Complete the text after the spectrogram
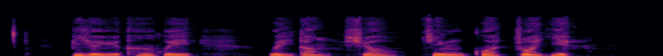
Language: Chinese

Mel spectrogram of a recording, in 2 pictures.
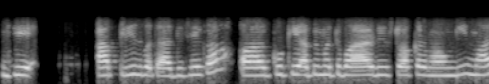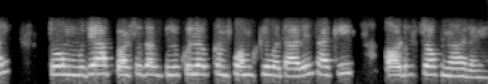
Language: Urdu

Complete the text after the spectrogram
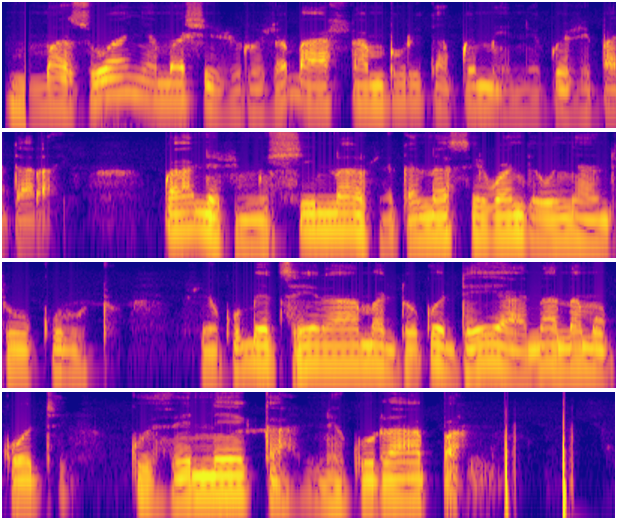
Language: Ndau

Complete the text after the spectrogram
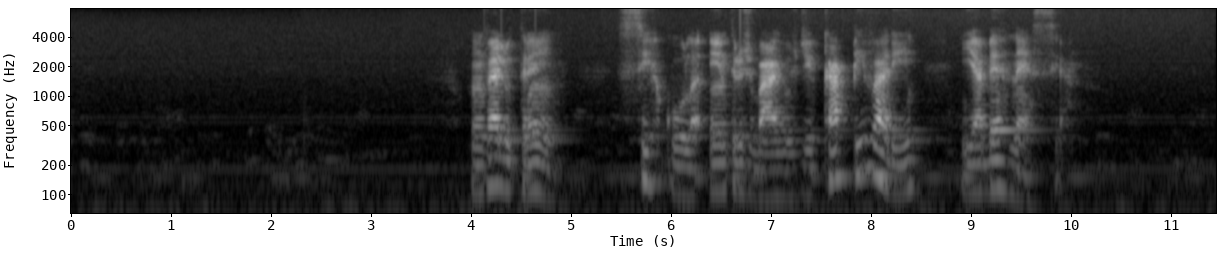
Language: Portuguese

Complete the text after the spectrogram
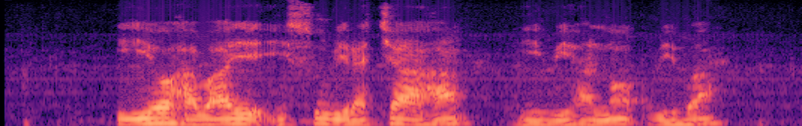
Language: Kinyarwanda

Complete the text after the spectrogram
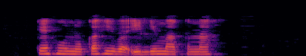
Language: Yaqui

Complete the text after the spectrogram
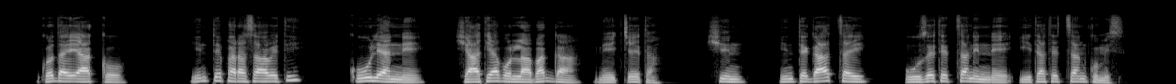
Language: Gofa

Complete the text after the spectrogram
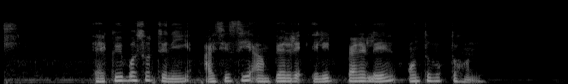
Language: Bangla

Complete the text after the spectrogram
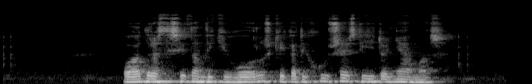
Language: Greek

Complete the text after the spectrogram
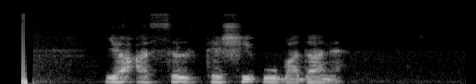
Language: Kurdish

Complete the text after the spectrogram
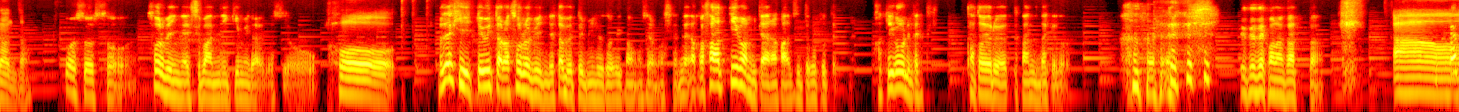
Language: Japanese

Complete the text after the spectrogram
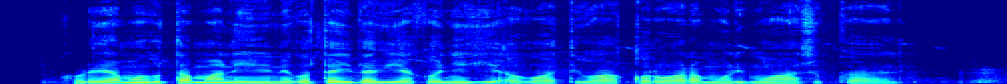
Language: Kikuyu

